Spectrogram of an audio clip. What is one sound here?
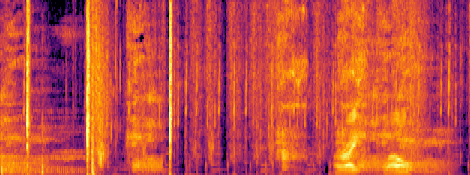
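Footsteps tap on a stone path.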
